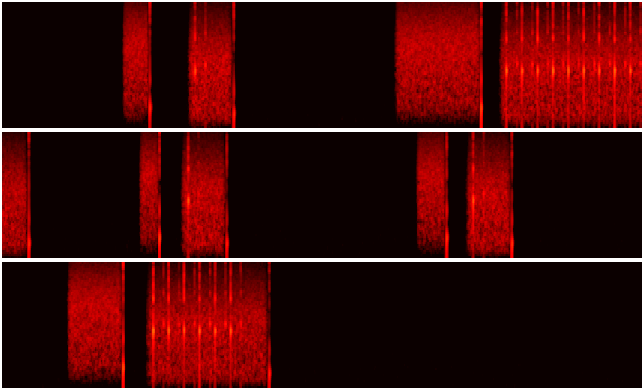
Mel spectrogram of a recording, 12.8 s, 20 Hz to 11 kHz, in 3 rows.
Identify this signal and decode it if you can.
Pulse dialling, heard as a rotary dial, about 10 pulses a second. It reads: 1 9 1 1 6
